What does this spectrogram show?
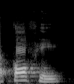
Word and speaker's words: कॉफी: इसका उच्चारण न तो आ होता है, न आपका क्या होता है? ओ होता है। आ और ओ के बीच में होता है इसका उच्चारण।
